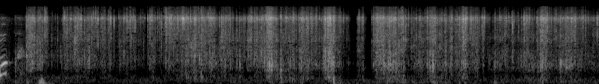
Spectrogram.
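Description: Clear plastic packaging around a diamond painting notebook kit crinkling as it is handled by hand, a near-constant crackle with a brief pause about three and a half seconds in.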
